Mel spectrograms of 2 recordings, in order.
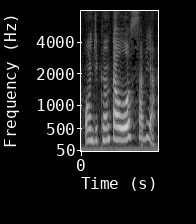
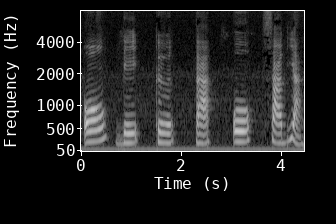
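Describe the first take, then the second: First: "onde canta o sabiá" flowing, with "ta" and "o" joined; natural linked reading. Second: "onde canta o sabiá" slow, with gaps between syllables; split syllables. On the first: Teacher showing how the line is read aloud, words linked smoothly. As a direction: run "canta o" together as one sound. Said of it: "Na leitura eu falo". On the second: Teacher showing how not to read it, slow and syllable by syllable. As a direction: chop "onde canta o sabiá" apart, keeping "ta" and "o" separate. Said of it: "Eu não vou falar". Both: Shown as a demonstration.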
